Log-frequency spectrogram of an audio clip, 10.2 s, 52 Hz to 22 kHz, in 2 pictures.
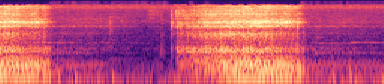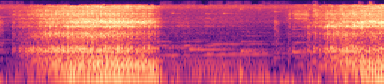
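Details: Loud, deep, rattling snores about 19 times a minute, each followed by a quiet pause, with faint background music: heavy snoring.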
